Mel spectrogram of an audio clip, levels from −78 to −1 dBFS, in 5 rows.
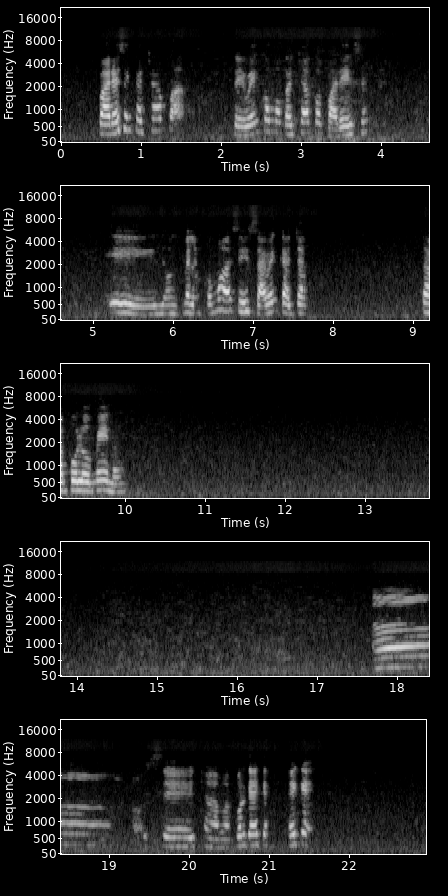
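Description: Noise suppressor artifacts run through the whole clip. The suppressor pulls the steady room noise, which sits about 12 dB under the speech, down by about 21 dB between phrases, so what's left of the background sinks in the gaps and rises back up under the talking.

On top of that there's speech cut by the noise suppressor, where it mistakes quiet speech for noise and turns it down with the background: 0.48–1.57 s, 2.17–3.84 s, 5.61–7.68 s, 9.12–10.01 s, 18.86–19.69 s and 20.19–20.93 s. Drops reach about 11 to 19 dB. The stretch around 6 s is the worst, losing roughly 0.7 s, and those bits sound swallowed.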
